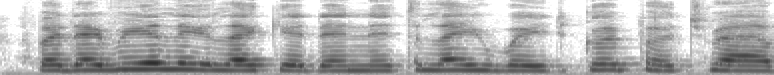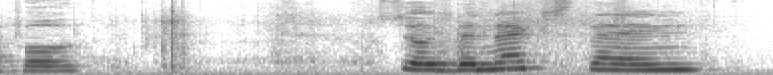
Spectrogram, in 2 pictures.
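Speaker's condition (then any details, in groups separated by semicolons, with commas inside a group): Anoxic brain injury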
